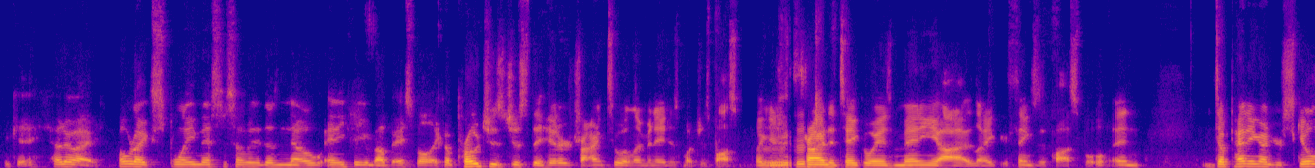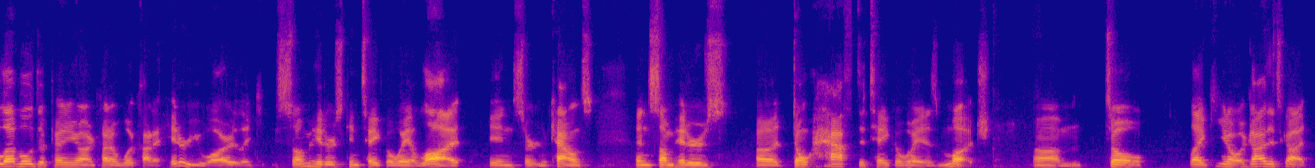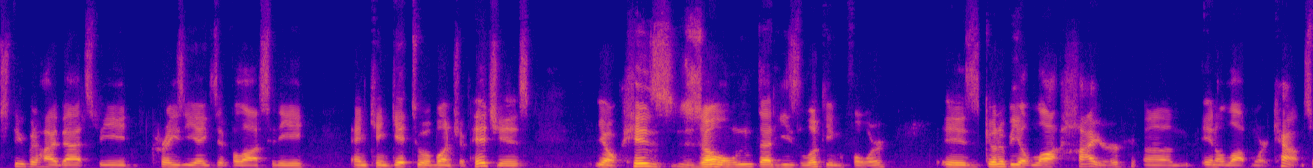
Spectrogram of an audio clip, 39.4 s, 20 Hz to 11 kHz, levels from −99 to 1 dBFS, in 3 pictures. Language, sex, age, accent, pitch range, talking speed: English, male, 20-39, American, 120-140 Hz, 190 wpm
